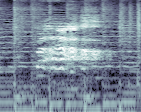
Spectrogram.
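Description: A single sheep bleats once, a wavering, nasal cry lasting under a second, fairly loud against a quiet background.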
